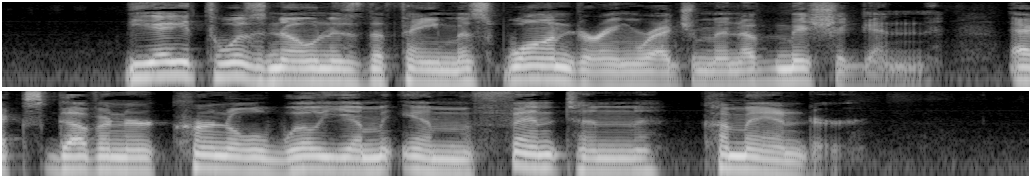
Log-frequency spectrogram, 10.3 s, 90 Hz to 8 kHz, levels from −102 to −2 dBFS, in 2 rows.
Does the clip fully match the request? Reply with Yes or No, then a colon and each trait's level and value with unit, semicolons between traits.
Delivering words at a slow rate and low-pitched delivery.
Yes: slow, 105 wpm; low, 120 Hz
